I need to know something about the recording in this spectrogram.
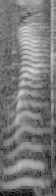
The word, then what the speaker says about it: wreak: at first reek reek so this verb reek is spelled w-r-e-a-k this means to cause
